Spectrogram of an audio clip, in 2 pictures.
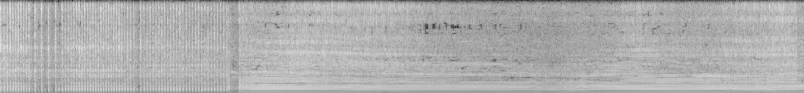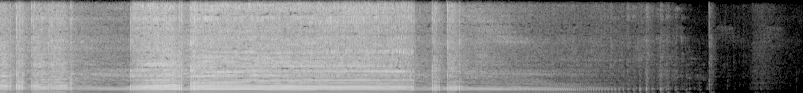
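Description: Two-stroke chainsaw cutting a notch into the base of a tree trunk. The engine pitch dips and rises several times as the chain bites into the wood, then winds down and stops near the end.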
